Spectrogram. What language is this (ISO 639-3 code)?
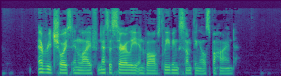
eng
